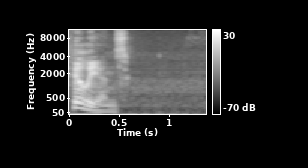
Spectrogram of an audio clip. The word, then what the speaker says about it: Hylian: In the English language, in general, when the word ends in E, the vowels make a long sound.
